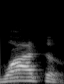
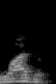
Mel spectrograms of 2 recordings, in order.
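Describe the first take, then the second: First: "Water" with a crisp t in the middle; clear T. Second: "water" American-style, with a d for the t; American accent. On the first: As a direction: say "Water" as wa-ter, sounding the t. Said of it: "टी को डा का". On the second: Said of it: "American". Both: Shown as a demonstration.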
